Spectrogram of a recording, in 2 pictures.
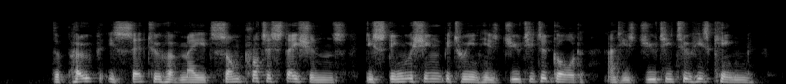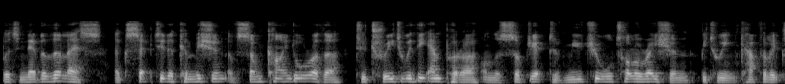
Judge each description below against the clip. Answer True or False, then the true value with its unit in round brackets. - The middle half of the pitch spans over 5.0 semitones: False (3.5 semitones)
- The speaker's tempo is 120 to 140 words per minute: False (175 wpm)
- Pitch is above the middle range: False (120 Hz)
